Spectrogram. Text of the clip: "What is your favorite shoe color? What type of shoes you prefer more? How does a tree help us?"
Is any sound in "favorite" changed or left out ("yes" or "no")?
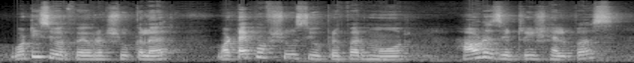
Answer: no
